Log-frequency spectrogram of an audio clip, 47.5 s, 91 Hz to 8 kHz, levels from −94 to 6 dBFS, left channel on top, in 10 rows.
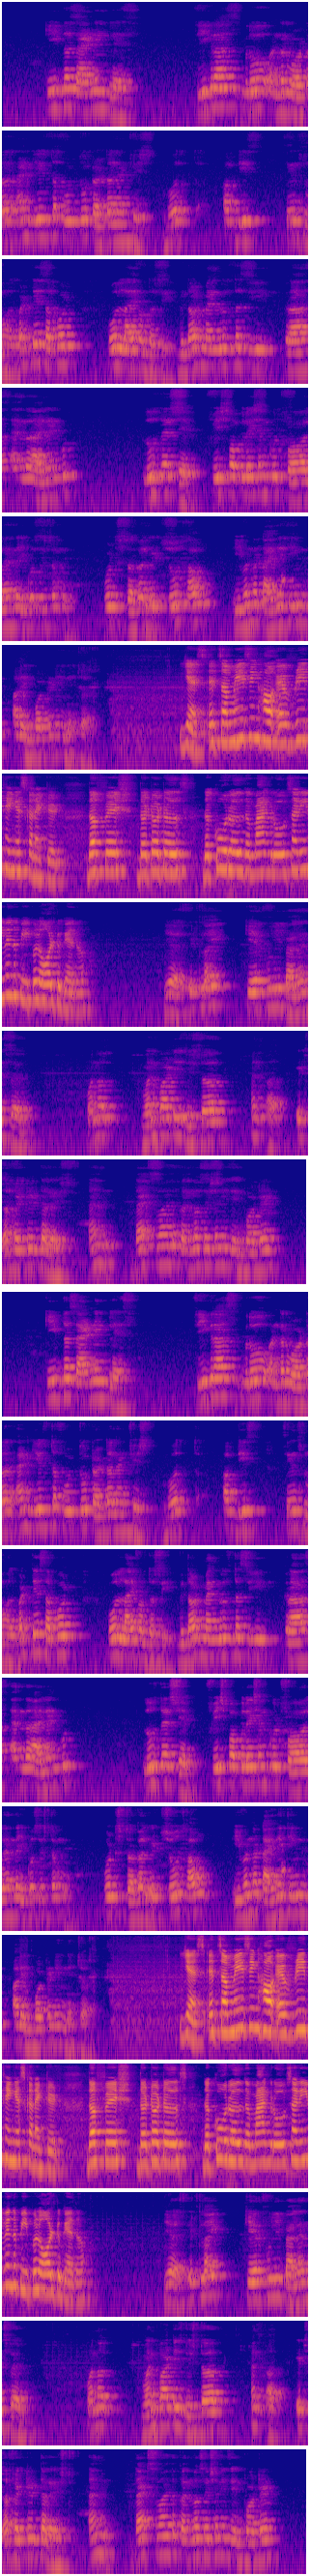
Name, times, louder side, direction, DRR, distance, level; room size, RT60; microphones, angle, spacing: voice 1, 0.7-2.0 3.0-7.0 7.3-7.8 8.2-8.7 9.2-10.8 11.2-13.6 13.9-15.4 16.5-20.1 20.6-22.2 22.6-25.2 35.8-36.8 37.1-38.5 39.4-39.8 40.2-41.5 41.9-44.5 44.8-47.0, right 1 dB, 50° right, 2.5 m, -36 dB
voice 2, 26.5-31.4 31.6-34.6, right 4 dB, 80° right, 2.1 m, -26 dB
25.0 x 16.0 x 2.6 m
head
